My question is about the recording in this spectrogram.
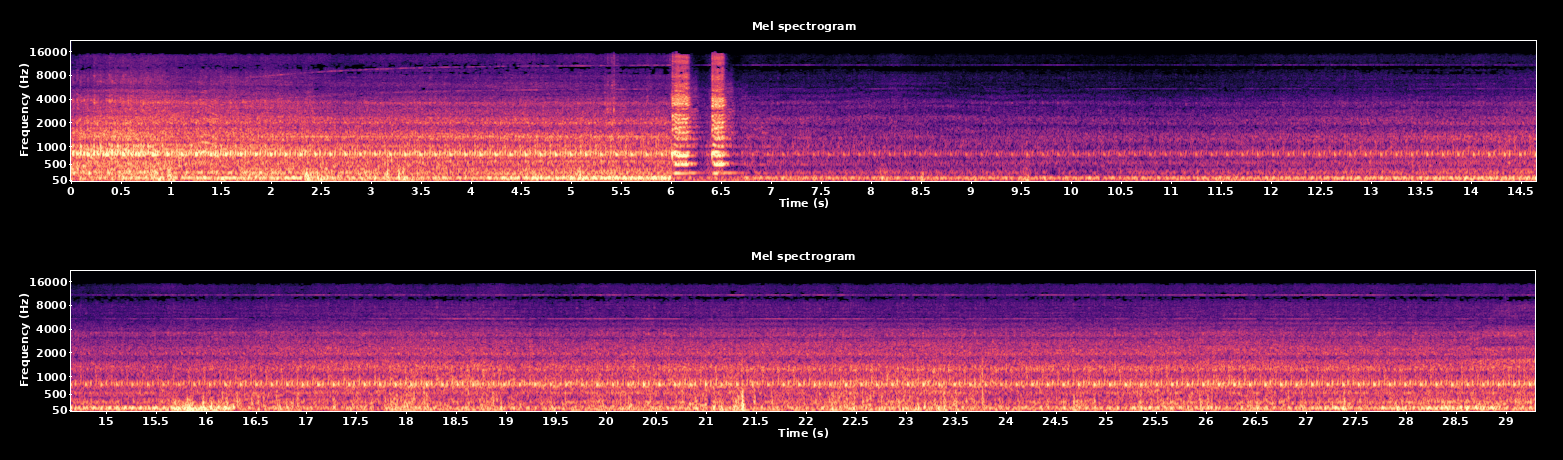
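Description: Diesel fire truck engine idling steadily, with a constant low hum and a steady whine above it. About six seconds in come two short, loud horn blasts.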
